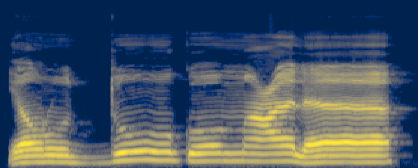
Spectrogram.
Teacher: یردوکم علی، یردوکم، را کو موٹا کرنا ہے، واو مدہ ہے، میم ساکن کے بعد عین ہے، اظہار کریں گے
